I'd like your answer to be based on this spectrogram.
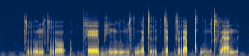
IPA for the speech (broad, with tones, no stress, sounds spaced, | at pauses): k r o˦˥ n k r ɔ˥˩ ʔ | pʰ ɛː˥˩ b iː˧ n l u˩˦ n k w u˧ a̯ t r ɯ˦˥ k̚ d a˥˩ t̚ k r a˥˩ p̚ kʰ w o˨˩ n kʰ l a˥˩ n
